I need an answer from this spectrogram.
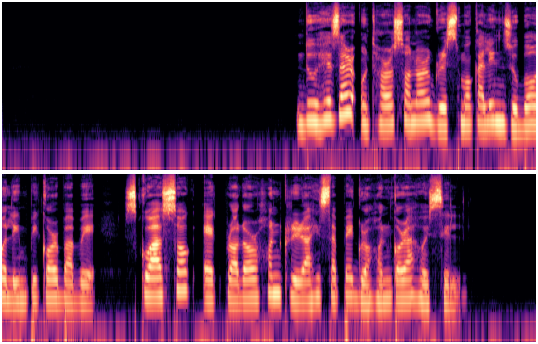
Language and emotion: Assamese, neutral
